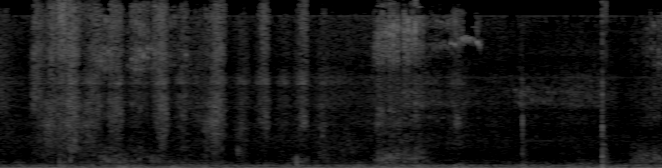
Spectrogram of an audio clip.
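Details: Sleeping cat snoring with a very unusual, human-child-like sound: low, continuous rumbling, purr-like breathing.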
